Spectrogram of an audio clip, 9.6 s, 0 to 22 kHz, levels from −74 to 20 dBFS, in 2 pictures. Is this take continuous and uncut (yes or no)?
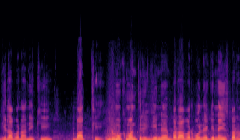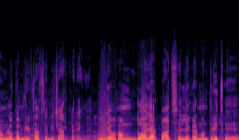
no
